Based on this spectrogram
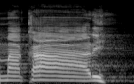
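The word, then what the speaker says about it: المكاره: Isbahul wudui alal makarih. Ini makari ini misinya ha ya bukan ta ini.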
